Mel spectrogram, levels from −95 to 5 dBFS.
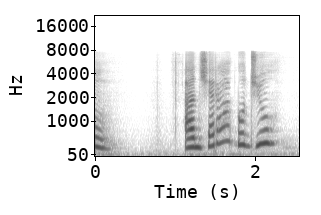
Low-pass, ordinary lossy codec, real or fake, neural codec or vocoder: none; none; fake; codec, 16 kHz, about 1 kbps, DyCAST, with the encoder's durations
